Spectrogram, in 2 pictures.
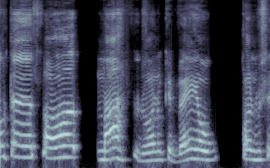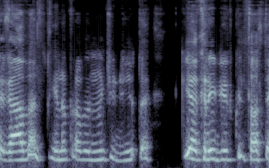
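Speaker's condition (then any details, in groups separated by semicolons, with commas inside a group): Cerebral palsy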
